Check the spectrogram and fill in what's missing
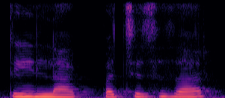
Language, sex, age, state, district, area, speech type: Urdu, male, 30-45, Telangana, Hyderabad, urban, spontaneous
